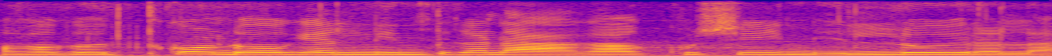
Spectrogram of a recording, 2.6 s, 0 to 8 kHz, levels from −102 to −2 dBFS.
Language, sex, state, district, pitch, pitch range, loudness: Kannada, female, Karnataka, Chamarajanagar, 240 Hz, 225-260 Hz, -15 LUFS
